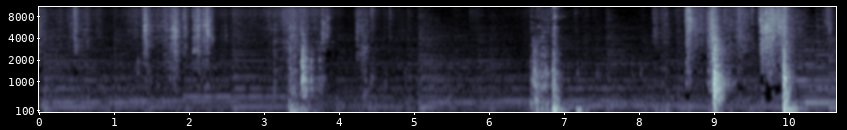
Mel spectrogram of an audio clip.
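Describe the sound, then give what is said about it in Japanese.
Knife chopping a peeled onion during a home cooking session: a few sharp, percussive knocks spaced seconds apart, the strongest clustered near the end, over a faint steady low hum. “玉ねぎを皮むいて切っていきます。”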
